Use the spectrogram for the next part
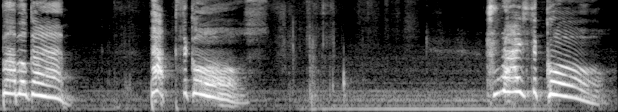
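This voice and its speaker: A woman voicing an eager, curious little Japanese American boy who asks excited, wide-eyed questions. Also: high voice, normal speed, full character voice. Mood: shouting.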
